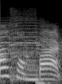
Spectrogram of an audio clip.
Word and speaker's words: สมบัติ: ค่ะ คำ ว่า สมบัติ คำ ว่า สมบัติ ใช้ ต่อ แต่ง กะ it เป็น ตัว สะกด นะ คะ อ่าน ออก เสียง เหมือน มี เด็ก สะกด และ ค่า ต่อ ไป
